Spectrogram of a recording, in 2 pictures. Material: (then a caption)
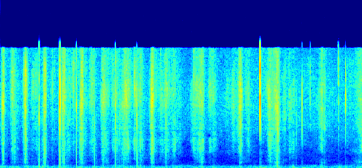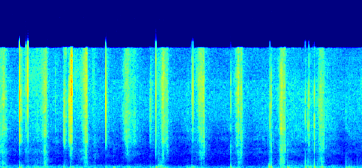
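Wax. A large, solid cream wax pillar candle standing upright is tapped and scratched with long nails. The result is a rapid, uneven run of short, bright clicks and taps that die away almost instantly, mixed with soft scratching over a steady low rumble.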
